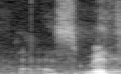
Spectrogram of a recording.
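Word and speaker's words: Psmith: Bertie Wooster or Smith or Smith with the silent P as in Tommy its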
